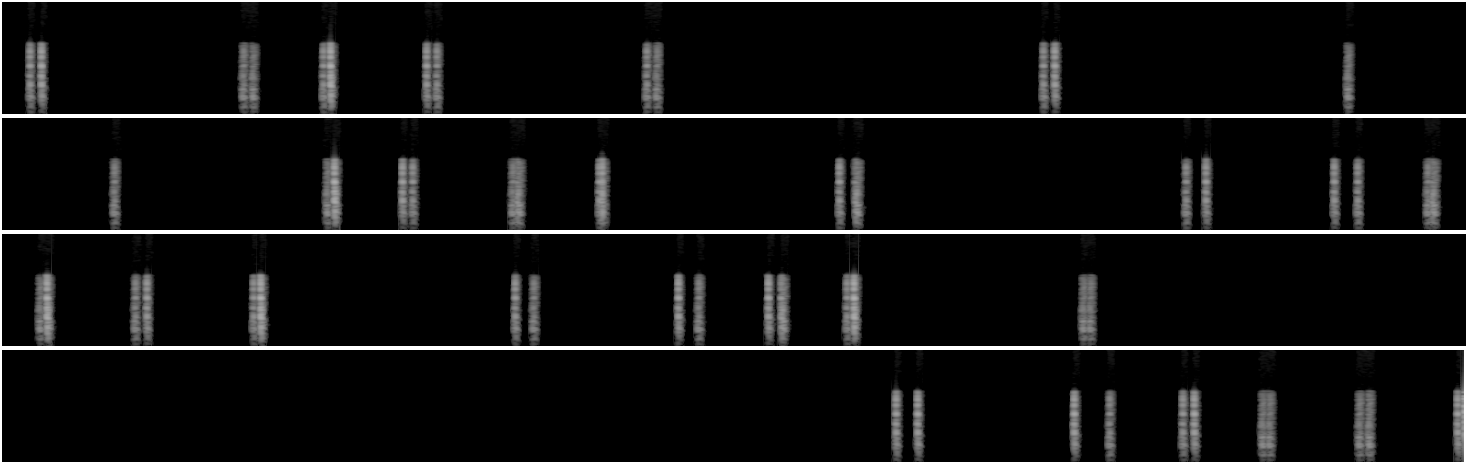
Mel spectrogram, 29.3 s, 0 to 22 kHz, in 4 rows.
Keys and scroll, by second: 19.7 Return.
